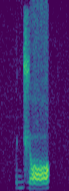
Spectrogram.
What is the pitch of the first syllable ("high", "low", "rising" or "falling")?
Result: high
